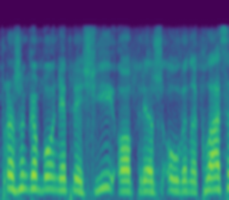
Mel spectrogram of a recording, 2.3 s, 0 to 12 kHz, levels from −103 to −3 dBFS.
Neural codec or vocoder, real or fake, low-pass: codec, 16 kHz, 4 kbps, X-Codec, HuBERT features, trained on LibriSpeech; fake; 7.2 kHz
